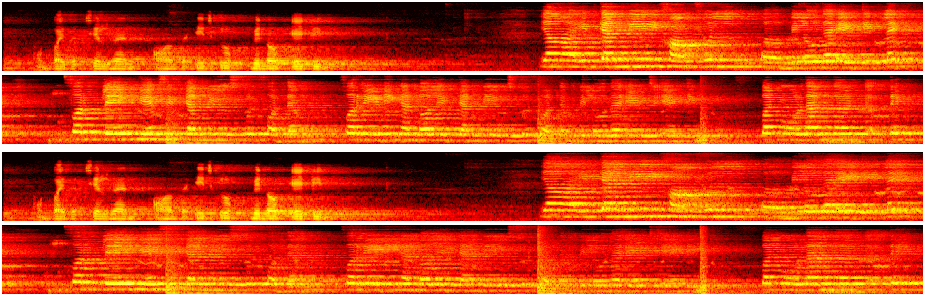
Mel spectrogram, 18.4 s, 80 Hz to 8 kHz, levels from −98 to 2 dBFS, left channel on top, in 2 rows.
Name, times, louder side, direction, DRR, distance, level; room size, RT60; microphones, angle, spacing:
voice 1, 0.3-3.3 8.7-9.9 16.1-16.2 17.6-18.1, right 1 dB, 20° right, 8 dB, 1.3 m, -30 dB
voice 2, 5.4-9.0 9.7-12.3 12.6-16.2 16.7-18.2, left 1 dB, 45° left, 1 dB, 6.8 m, -24 dB
sound 1, 10.8-11.8 14.6-15.2 16.2-16.3, right 3 dB, 65° right, 0.9 m, -33 dB
29.0 x 21.0 x 9.6 m, 2.7 s
head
